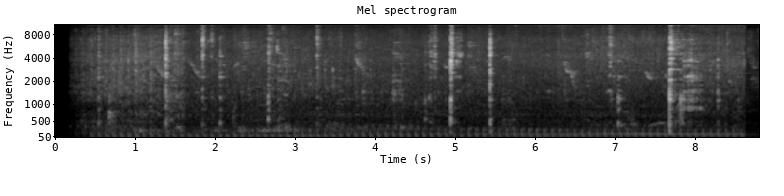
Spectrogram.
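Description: Potatoes frying in oil in a wok for a Bengali vegetarian cabbage dish, with a soft sizzle under repeated spatula scrapes and clinks against the pan, some louder knocks standing out.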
